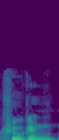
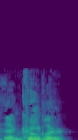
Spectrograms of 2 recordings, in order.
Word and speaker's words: Coogler: Coogan. – Yeah. – Am I saying that right? Is that his last name? – I don't know. – Coogler.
